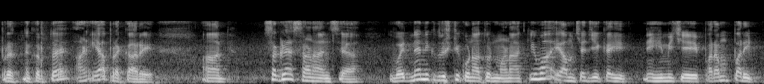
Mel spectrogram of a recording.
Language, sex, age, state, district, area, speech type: Marathi, male, 60+, Maharashtra, Yavatmal, urban, spontaneous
